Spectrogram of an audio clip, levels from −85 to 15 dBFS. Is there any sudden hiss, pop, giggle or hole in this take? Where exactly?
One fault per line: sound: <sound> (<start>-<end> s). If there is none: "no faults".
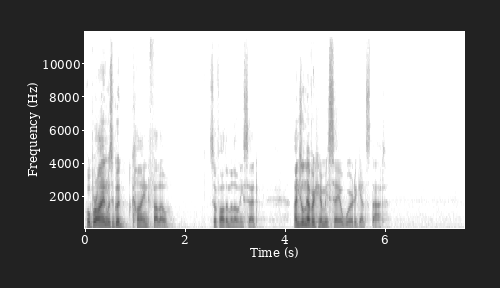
no faults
